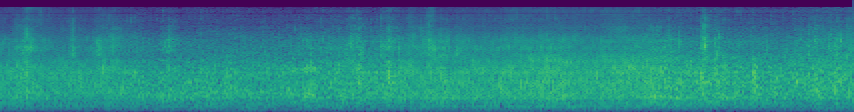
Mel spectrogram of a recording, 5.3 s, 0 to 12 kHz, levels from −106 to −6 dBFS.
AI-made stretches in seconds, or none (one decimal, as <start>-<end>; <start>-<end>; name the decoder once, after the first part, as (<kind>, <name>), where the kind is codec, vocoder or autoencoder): 0.0-0.8 (vocoder, Vocos); 2.5-4.1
